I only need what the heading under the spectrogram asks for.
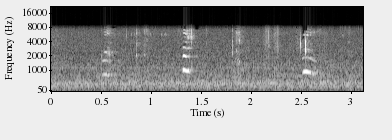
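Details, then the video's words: Domestic cat making odd clicking sounds likened to dolphin clicks: two brief, quiet, chirp-like tonal notes about a second apart, each with a sharp onset, over a soft steady background hiss. "Cat speaks in dolphin clicks"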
